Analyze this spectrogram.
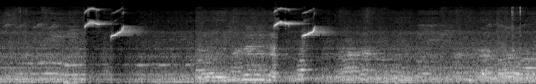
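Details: Javan munia (gelatik batu) singing a long "wucit" lure song meant to provoke other birds to reply: paired high whistles sliding sharply downward, repeated about every two seconds, over a low steady background rumble.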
